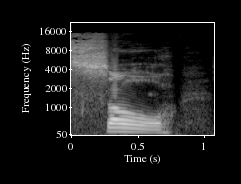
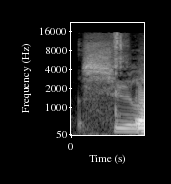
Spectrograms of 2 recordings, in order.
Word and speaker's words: Soule: Night of Ren said it's pronounced Soul, not Soule.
